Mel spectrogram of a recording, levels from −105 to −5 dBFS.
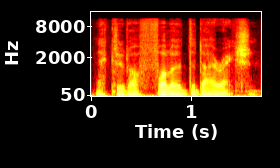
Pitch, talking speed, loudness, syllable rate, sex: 90 Hz, 140 wpm, -19 LUFS, 6.2 syllables/s, male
